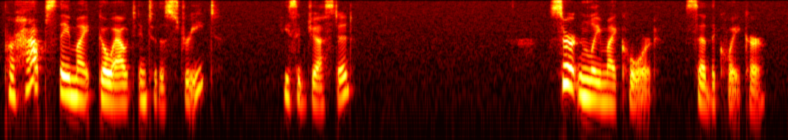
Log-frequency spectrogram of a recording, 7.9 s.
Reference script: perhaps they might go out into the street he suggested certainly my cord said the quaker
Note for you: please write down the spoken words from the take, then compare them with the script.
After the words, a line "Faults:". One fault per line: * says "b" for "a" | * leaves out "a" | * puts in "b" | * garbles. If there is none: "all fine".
perhaps they might go out into the street he suggested certainly my cord said the quaker
Faults:
all fine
